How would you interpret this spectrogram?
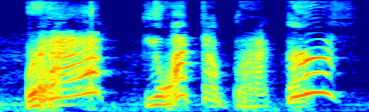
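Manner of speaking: high squawky parrot voice; parrot squawk. Pretend.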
